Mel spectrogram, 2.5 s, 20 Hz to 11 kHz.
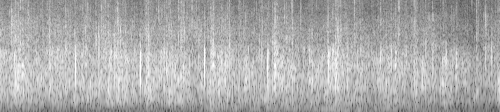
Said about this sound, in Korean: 우리 3부 성가대 힘찬 감사의 박수 드리겠습니다.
